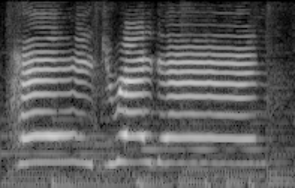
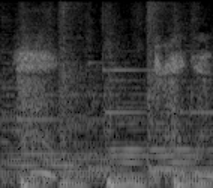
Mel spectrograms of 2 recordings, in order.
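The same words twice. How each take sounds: First: It is shouted very loudly. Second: It is whispered very softly.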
